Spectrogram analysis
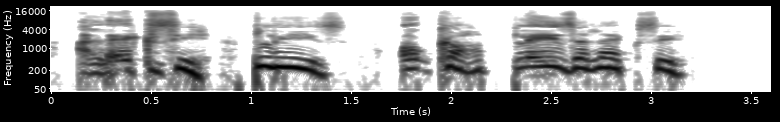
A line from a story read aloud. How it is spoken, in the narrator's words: Dragor's voice was a high-pitched scream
